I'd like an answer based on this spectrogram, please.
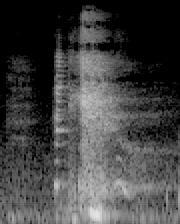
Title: Female Sneezing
